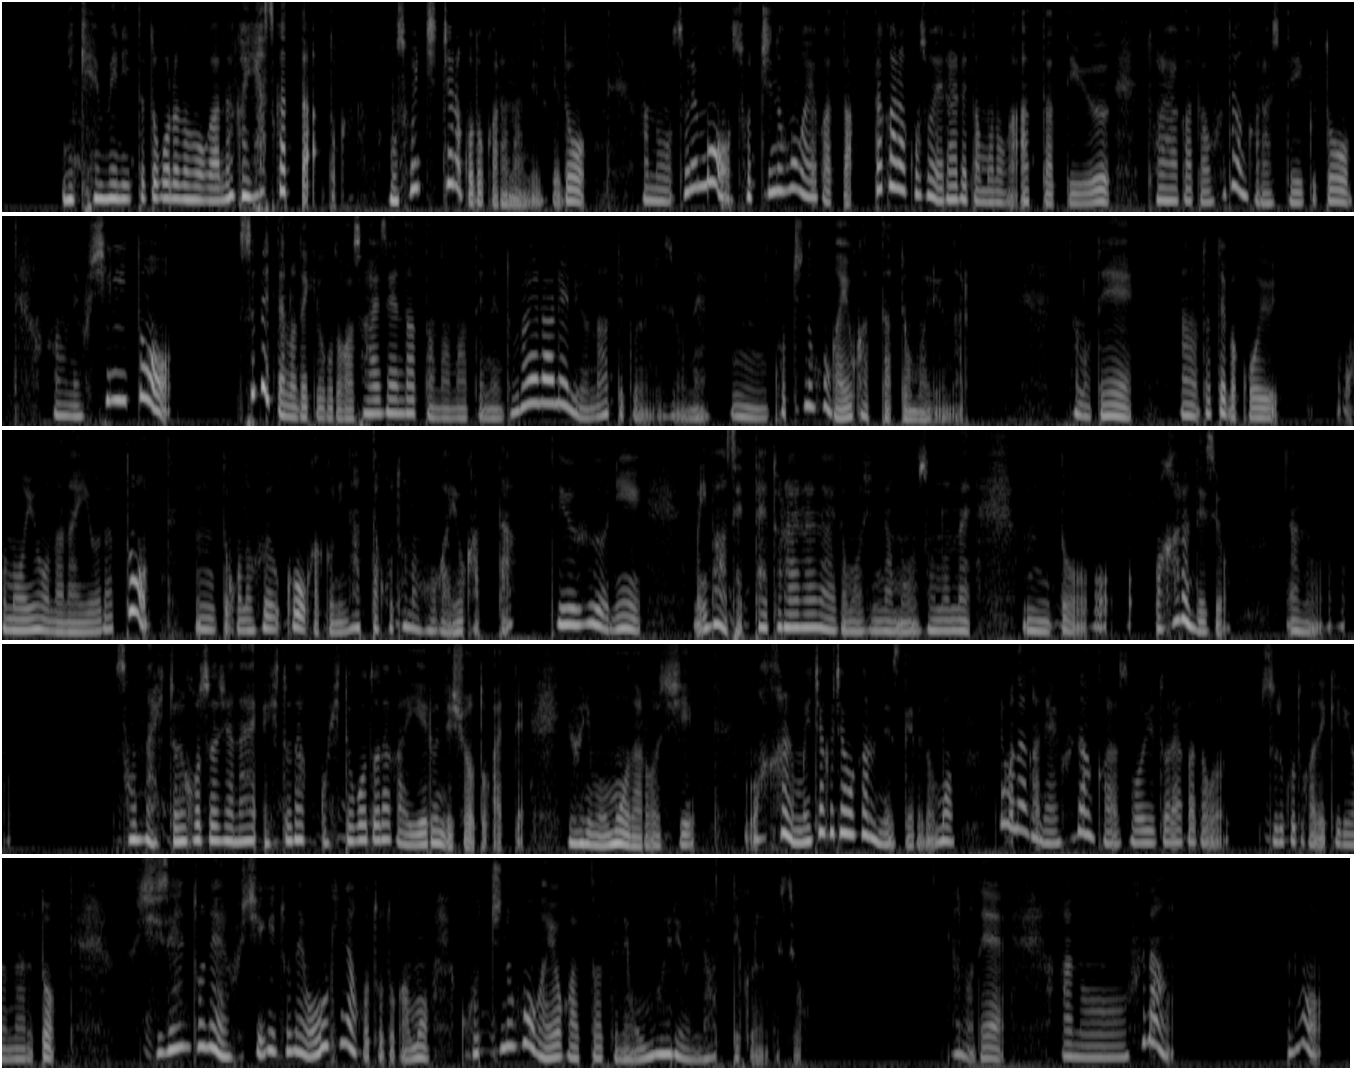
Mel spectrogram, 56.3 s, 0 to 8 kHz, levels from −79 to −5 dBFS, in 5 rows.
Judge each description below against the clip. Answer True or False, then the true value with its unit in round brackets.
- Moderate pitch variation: False (7.3 semitones)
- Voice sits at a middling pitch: True (170 Hz)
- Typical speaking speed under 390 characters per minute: False (410 characters per minute)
